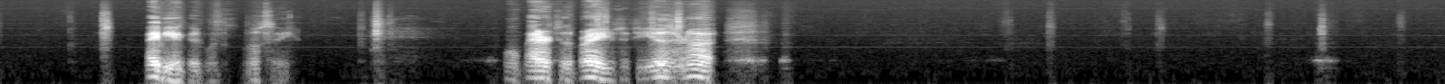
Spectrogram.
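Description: Trading cards rustle and slide as they are shuffled by hand.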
